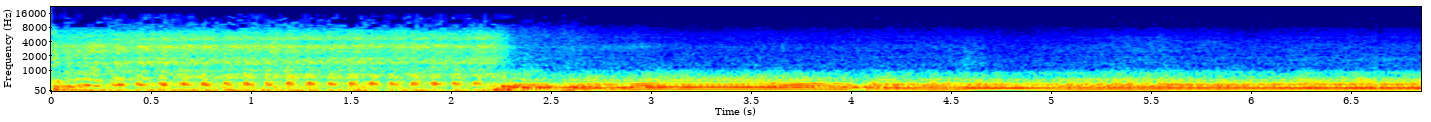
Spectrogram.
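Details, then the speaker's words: Toyota Supra with new fuel system and VE-based ECU, first start; starts right up, rich on start (air-fuel around 10.6–10.7 rising to about 14), revs drop into a smooth steady idle, even low drone, no misses; normal idle. "right up. I love VE-based ECUs. Starts right up. Look how rich it is on start."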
